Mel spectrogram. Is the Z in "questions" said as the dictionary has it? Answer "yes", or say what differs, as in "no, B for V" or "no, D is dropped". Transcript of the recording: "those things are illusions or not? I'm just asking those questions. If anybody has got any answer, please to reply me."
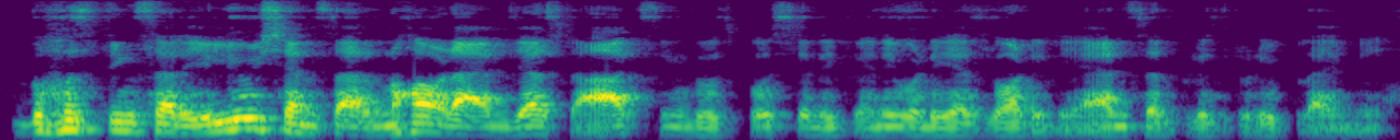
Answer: no, Z is dropped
